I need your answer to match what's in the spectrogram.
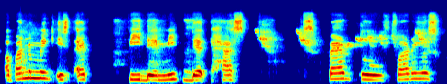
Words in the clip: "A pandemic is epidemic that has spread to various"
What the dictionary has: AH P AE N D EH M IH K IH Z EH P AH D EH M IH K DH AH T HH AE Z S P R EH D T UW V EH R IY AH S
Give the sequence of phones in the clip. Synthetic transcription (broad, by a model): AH P AE N D EH M IH K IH S EH P AH D EH M IH K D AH T HH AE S S P EH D T UW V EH R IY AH S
